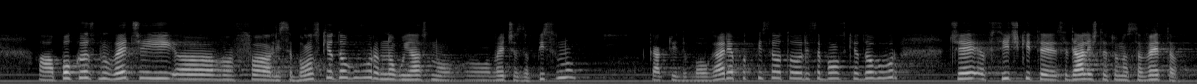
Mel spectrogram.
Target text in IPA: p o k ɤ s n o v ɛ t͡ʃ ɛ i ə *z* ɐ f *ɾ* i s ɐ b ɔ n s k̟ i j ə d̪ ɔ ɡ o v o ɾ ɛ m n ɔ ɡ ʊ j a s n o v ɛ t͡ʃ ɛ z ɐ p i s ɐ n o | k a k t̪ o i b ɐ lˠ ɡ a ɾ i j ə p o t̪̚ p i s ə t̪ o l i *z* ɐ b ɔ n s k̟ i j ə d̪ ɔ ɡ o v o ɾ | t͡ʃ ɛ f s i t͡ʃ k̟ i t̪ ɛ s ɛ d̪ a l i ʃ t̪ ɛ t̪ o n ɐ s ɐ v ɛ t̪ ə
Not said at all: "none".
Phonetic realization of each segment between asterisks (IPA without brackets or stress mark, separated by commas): v, l, s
